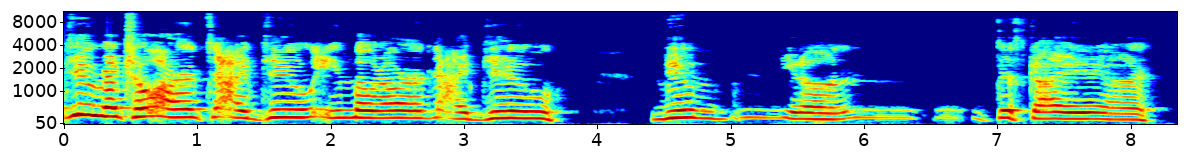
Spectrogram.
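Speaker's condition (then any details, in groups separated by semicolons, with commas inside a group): Mobius syndrome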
